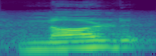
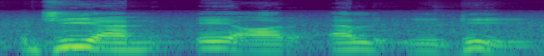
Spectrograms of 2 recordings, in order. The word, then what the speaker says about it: gnarled: And as I told you in the few last classes, that their fathers have been suffering from gnarled disease, GNARLED, and G is silent here.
